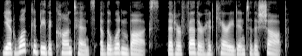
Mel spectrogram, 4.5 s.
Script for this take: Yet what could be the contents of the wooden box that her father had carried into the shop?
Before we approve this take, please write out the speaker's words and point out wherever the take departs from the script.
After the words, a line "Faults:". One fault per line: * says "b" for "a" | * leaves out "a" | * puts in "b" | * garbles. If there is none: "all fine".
Yet what could be the contents of the wooden box that her feather had carried into the shop?
Faults:
* says "feather" for "father"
